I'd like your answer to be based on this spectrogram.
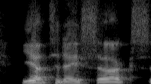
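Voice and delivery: ordinary talk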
